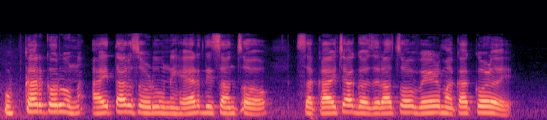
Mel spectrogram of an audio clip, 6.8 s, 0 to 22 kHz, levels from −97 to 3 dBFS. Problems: background sounds at intervals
